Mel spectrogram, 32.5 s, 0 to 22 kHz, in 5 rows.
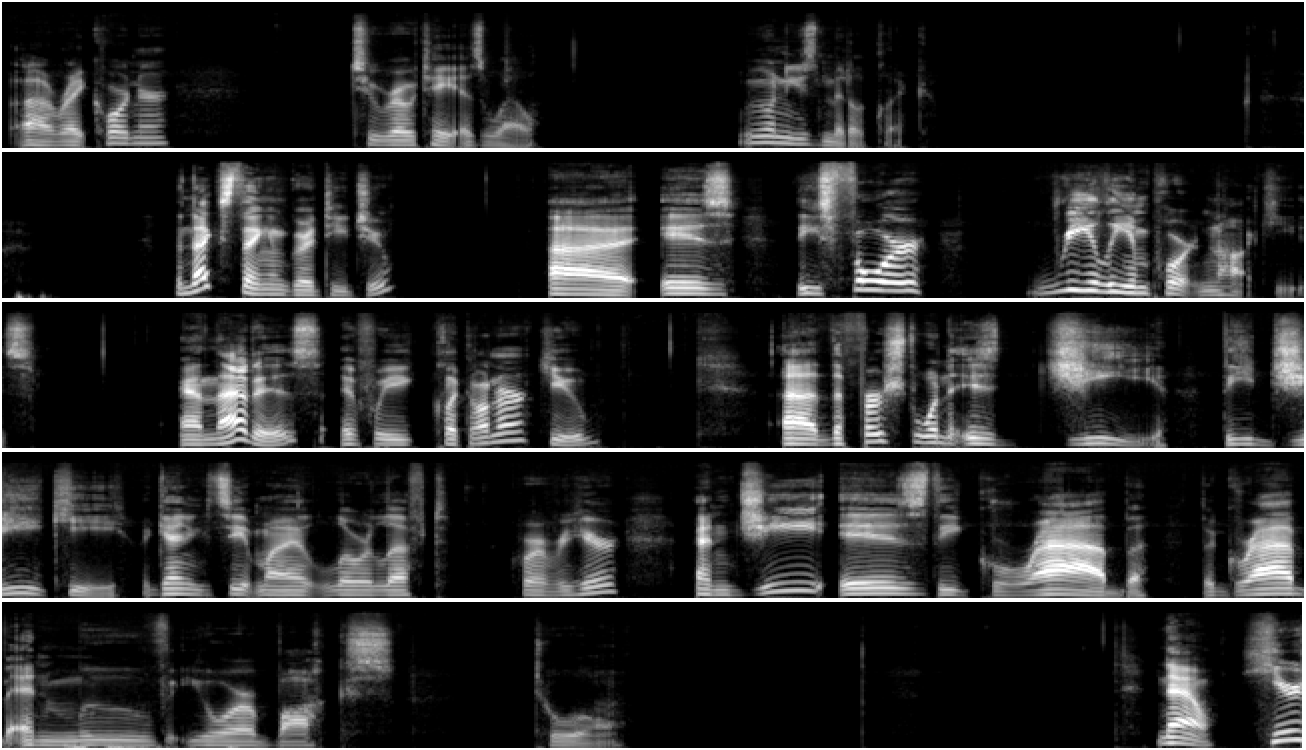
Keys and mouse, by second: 1.4 click, 2.5-3.2 middle drag, 3.4-4.0 middle drag, 4.1-5.1 middle drag, 5.3-5.8 middle drag, 6.1-7.1 middle drag, 7.9-8.9 middle drag, 9.1-9.4 middle drag, 12.7 click, 19.4 g.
